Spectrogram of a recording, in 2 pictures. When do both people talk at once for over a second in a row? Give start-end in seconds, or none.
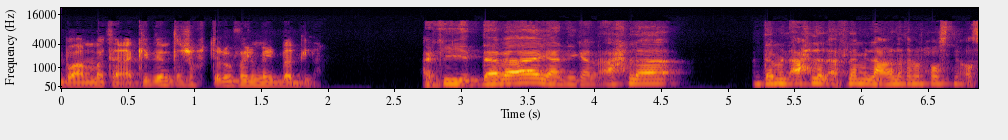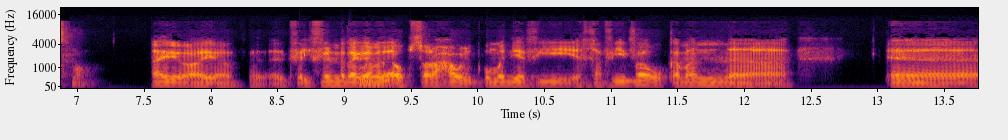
none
